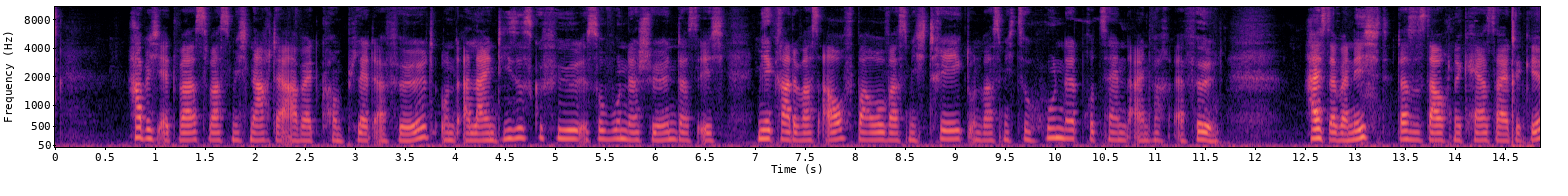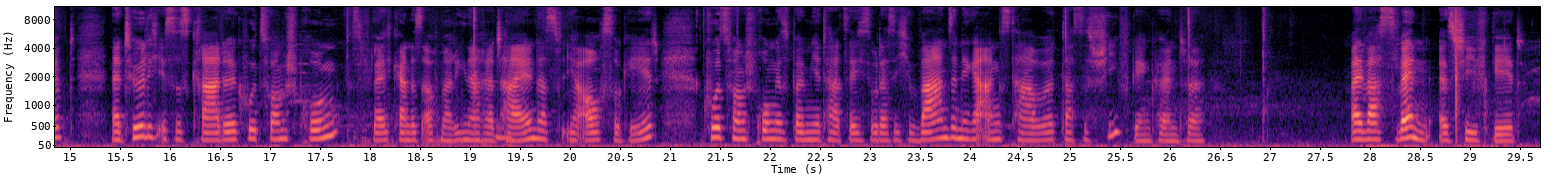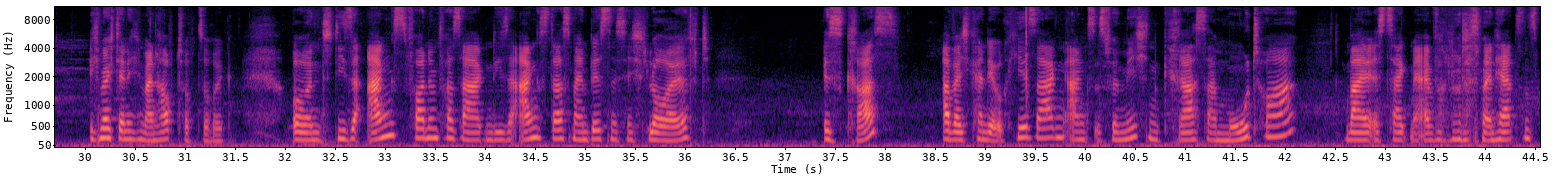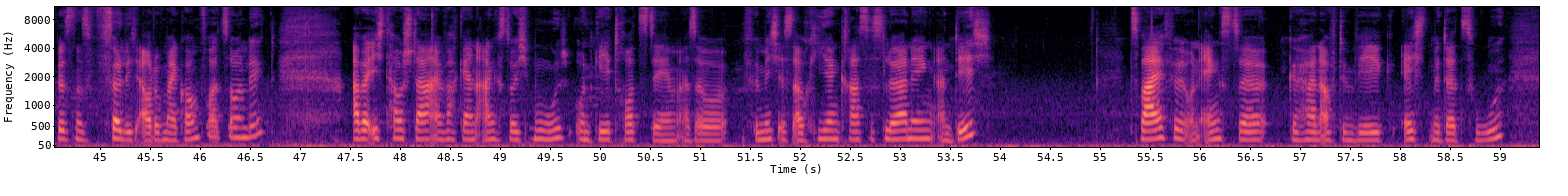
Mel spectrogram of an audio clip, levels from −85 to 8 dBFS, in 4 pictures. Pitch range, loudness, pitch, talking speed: 175-205 Hz, -23 LUFS, 185 Hz, 175 wpm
